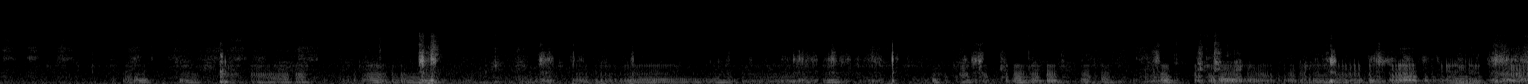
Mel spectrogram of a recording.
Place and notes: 'playing' fallen trees below chasseline - KODAMA session
Improvisation on contact-microphoned falled trees below the village of Chasseline, France - during KODAMA residency August 2009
